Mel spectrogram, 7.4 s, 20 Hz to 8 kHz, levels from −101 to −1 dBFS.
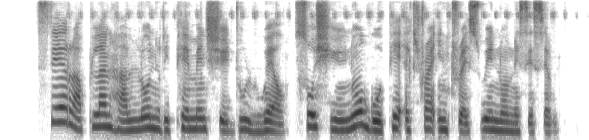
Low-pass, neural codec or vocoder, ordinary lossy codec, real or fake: none; none; none; real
